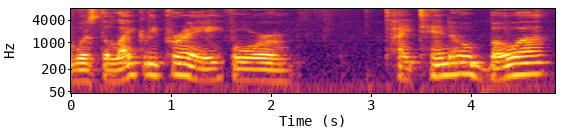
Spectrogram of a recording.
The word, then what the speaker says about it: Titanoboa: A 60-million-year-old relative of the crocodile was the likely prey for Titanoboa, I believe is how you pronounce it, the largest snake ever known to live.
